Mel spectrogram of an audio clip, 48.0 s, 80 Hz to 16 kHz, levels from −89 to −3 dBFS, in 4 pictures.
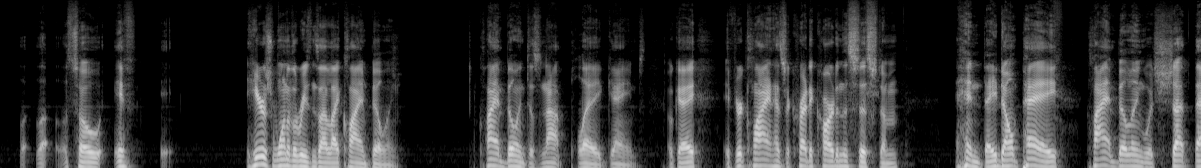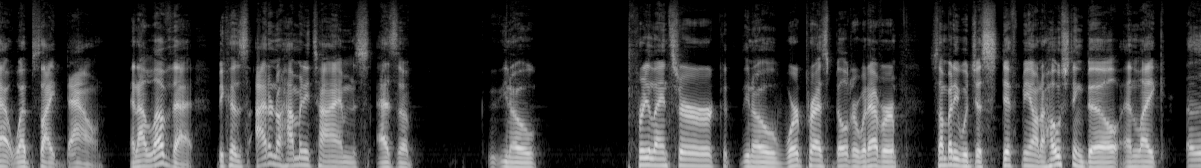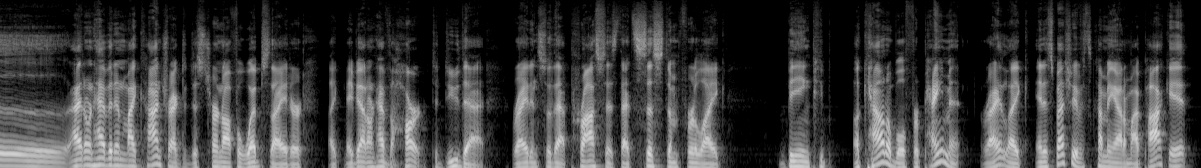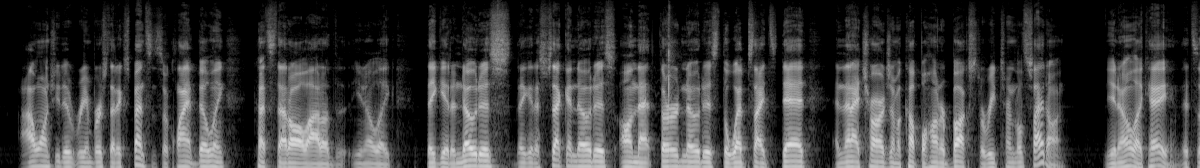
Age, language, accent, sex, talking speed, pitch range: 30-49, English, American, male, 220 wpm, 100-125 Hz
